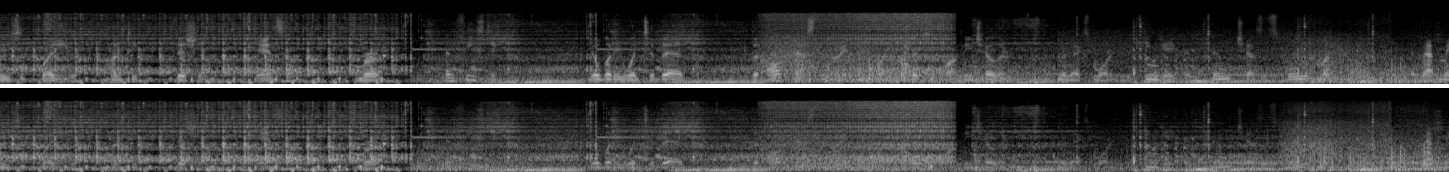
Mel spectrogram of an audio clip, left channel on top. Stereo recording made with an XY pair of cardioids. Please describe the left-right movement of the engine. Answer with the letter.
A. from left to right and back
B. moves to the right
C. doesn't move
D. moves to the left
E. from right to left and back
C.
